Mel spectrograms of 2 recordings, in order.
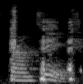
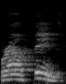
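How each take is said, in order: First: The second word starts with a t sound. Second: The second word starts with a th sound. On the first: The speaker calls it right. "but it's Brown Tings, correct?" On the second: The speaker calls it wrong. "I was going to say Brown Things"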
